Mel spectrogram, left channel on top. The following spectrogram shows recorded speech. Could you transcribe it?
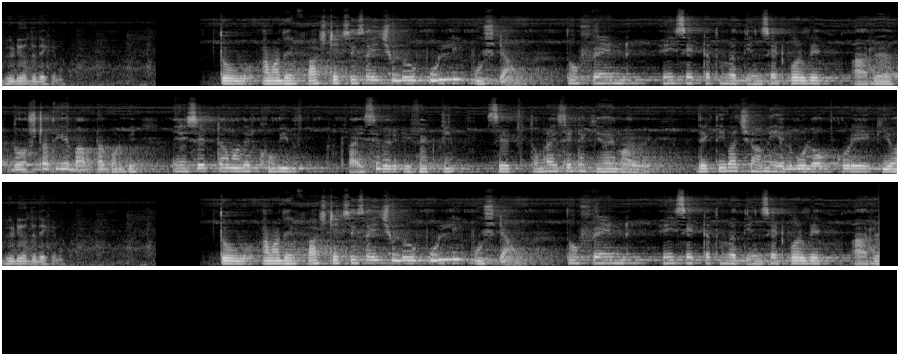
ভিডিওতে দেখে নাও। তো আমাদের ফার্স্ট এক্সারসাইজ হলো পুল্লি পুশ ডাউন। তো ফ্রেন্ড, এই সেটটা তোমরা 3 সেট করবে আর 10টা থেকে 12টা করবে। এই সেটটা আমাদের খুবই ট্রাইসেপের ইফেক্টিভ সেট। তোমরা এই সেটটা কীভাবে মারবে দেখতেই পাচ্ছ, আমি এলবো লক করে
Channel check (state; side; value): drops out; right; at 8.8 s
